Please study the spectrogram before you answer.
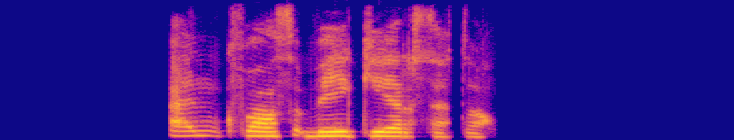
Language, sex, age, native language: Icelandic, male, 9, Icelandic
